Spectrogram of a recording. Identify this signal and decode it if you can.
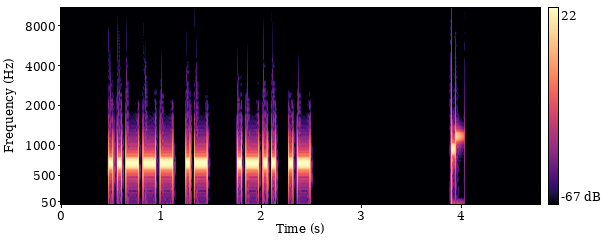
Morse code, heard as a keyed tone, about 28 wpm, 700 Hz. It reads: 2A LA
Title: Field Day Exchanges Encore - 28wpm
